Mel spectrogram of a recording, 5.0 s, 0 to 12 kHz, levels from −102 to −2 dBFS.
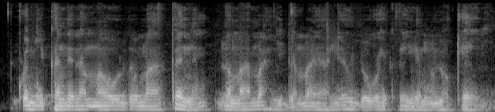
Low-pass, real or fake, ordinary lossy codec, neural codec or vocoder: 10.8 kHz; fake; none; codec, 24 kHz, 1.5 kbps, HILCodec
